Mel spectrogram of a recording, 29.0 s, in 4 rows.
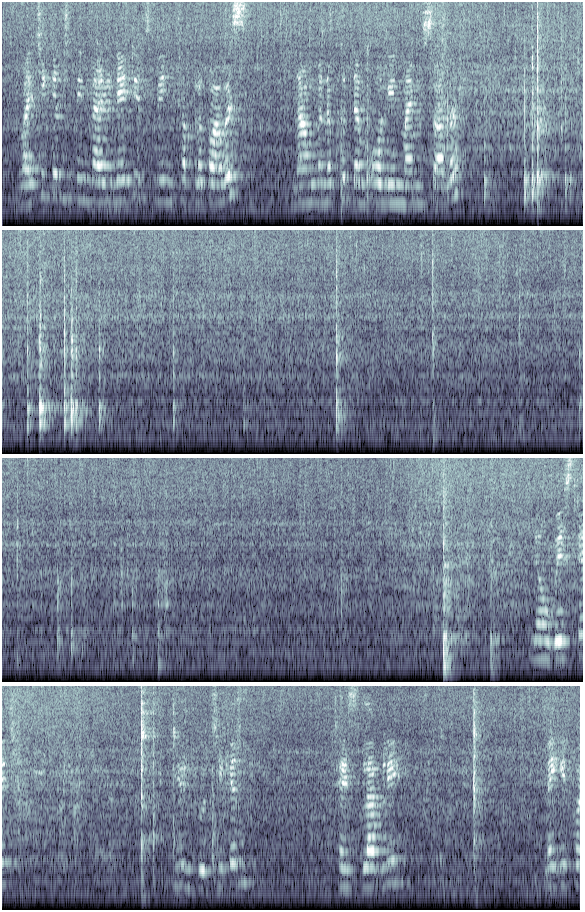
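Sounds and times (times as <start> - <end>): chicken sizzling in oil: 0.0 - 29.0
spatula scraping bowl and pot: 21.8 - 24.7.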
